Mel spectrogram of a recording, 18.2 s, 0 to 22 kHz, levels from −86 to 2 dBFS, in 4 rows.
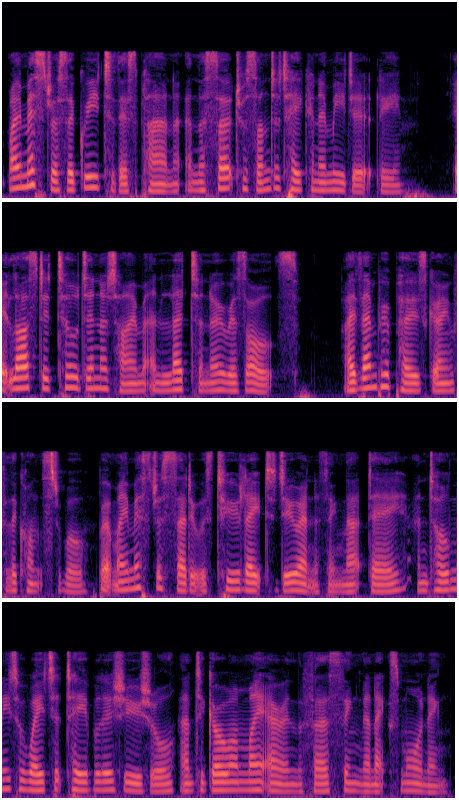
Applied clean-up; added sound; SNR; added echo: none; none; none; none.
